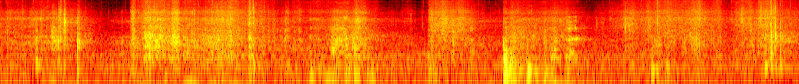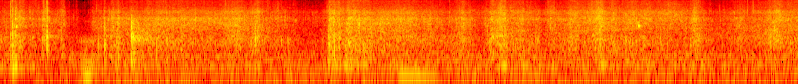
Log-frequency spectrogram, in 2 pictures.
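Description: Plastic bubble wrap crinkling and crackling as hands pull a wrapped tumbler from a shipping box and unwrap it, in irregular rustling bursts.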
